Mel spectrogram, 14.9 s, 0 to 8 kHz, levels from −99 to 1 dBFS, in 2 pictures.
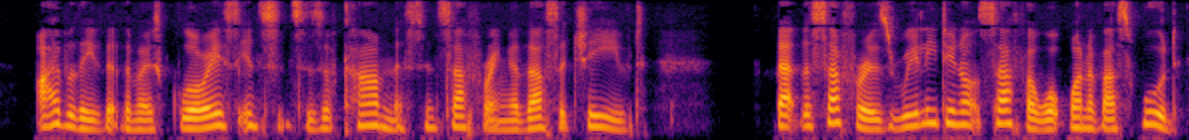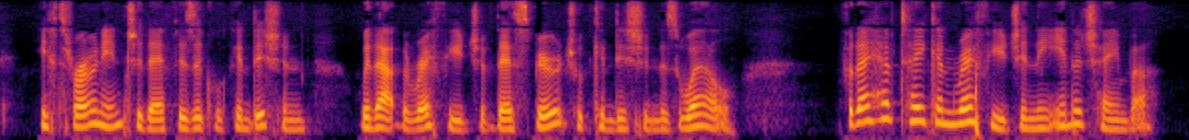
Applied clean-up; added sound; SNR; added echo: none; none; none; none.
